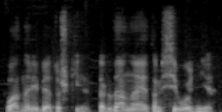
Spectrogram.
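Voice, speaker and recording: A man's voice: mid-range voice, expressive, fast talker, a little mellow, no room sound, muffled recording, faint music behind. A man in his forties chatting casually with viewers as he plays, thinking aloud and speaking to his chat directly. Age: 40s. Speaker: game streamer. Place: home room at a computer.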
